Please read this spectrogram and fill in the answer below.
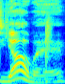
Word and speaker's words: Yahweh: Given that the consonants of Yahweh are yad, wah, and that the w in ancient Hebrew is a w or u sound, the second syllable is best reconstructed as we instead of wah because it's harder to do the double vowels on top of the uh the wa. So it's a way, which is way easier to construct grammatically.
